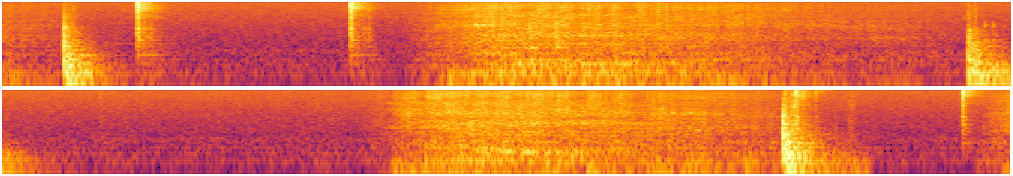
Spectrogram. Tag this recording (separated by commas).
Door, Sound effect, Sliding door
